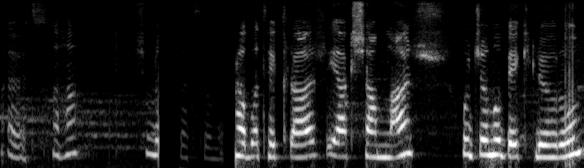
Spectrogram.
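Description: A woman speaks in an unremarkable speaking voice at a fairly slow pace, her pitch fairly high. Her intonation stays fairly even, and the sound is dry with no echo. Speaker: pharmacist, channel host. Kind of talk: live stream interview. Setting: video call. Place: home room. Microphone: earbuds.

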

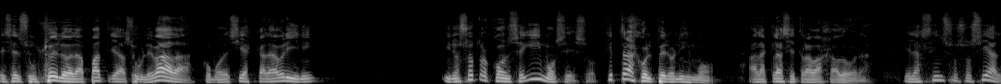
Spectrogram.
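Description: A man speaks with a dark, mellow tone. His intonation is lively. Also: moderate pace, quiet background. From Argentina. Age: 60s. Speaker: union leader and legislator; speaker. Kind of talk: speech to an audience. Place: hall. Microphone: handheld.

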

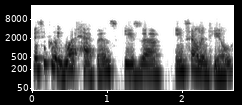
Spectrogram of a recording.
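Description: A man's somewhat breathy voice is heard over a quiet background. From Italy. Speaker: gaming podcast co-host. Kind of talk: casual chat. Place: home room. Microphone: video call.

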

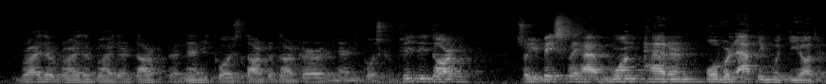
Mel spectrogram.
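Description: With audible room echo, a man with a fairly low pitch speaks at a fairly quick pace in a monotone, flat intonation. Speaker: teacher. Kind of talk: lecture. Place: classroom.

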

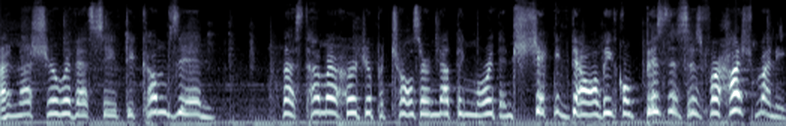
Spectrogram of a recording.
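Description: A put-on character voice rattles along at a very fast pace with clear music in the background. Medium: dub. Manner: aggressive, shouting.

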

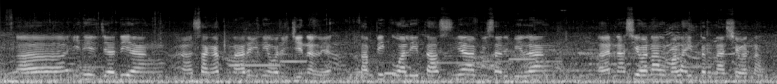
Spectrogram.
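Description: The man's voice is a dry sound with no echo, coming at a moderate pace through loud background noise. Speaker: interviewee. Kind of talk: interview answer. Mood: friendly, smiling. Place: open country. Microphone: handheld.

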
